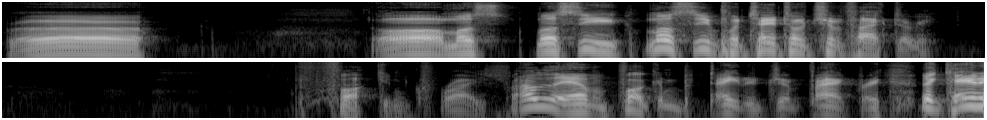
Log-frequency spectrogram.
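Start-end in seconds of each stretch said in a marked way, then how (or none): 0.0-4.7 a bit lower mock Korean accent; hammed-up Korean accent with a guttural edge; mock Kim Jong-un Korean accent. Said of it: "that guttural tone".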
